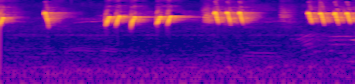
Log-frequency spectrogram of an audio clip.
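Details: Kolibri ninja, a Van Hasselt's sunbird, giving bursts of sharp high chirps: a lone note, then pairs of quick rising zips, then rapid trills of very high notes in irregular groups with short pauses between.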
